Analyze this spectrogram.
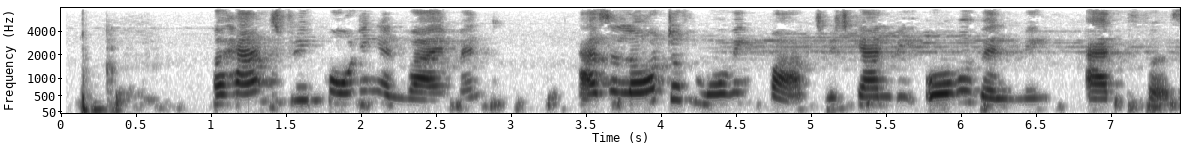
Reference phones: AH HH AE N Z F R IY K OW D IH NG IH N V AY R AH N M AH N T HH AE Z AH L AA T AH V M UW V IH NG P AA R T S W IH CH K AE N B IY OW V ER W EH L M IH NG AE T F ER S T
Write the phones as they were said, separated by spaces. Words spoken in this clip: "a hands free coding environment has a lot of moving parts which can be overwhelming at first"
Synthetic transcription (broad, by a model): AH HH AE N S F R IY K OW D IH NG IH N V AY AH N M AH N T HH AE Z AH L AA T AH V M UW V IH NG P AA R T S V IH CH K AE N B IY OW V ER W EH L M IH NG AE T F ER S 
